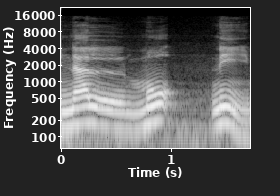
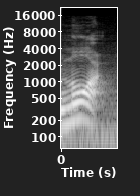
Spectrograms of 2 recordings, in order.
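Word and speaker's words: المغني: UN UN honey a6b al-mughni bukan muak bukan moa tapi mu Min Al Mughni mail aniah Nah kalau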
